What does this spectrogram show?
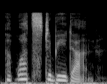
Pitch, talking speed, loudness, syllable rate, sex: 195 Hz, 280 wpm, -18 LUFS, 5.8 syllables/s, female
